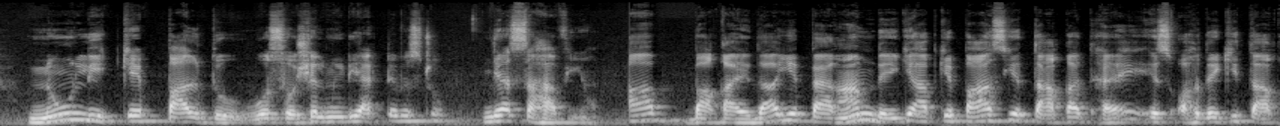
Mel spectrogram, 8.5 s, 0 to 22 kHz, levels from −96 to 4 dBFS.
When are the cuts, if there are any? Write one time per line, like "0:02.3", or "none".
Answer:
0:04.2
